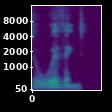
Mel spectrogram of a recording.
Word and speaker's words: Withings: Withings.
